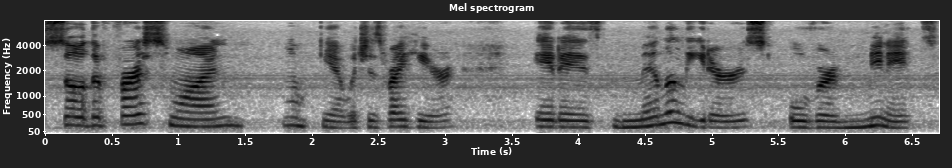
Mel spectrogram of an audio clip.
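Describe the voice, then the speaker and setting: A woman's very slow speech with a Spanish accent, medium pitch and ordinary pitch variation. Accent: Spanish accent, some mispronunciations. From Spanish-speaking background. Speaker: nursing student. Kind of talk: tutorial. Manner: casual, with fillers.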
